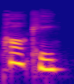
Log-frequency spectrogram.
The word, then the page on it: parky: British English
